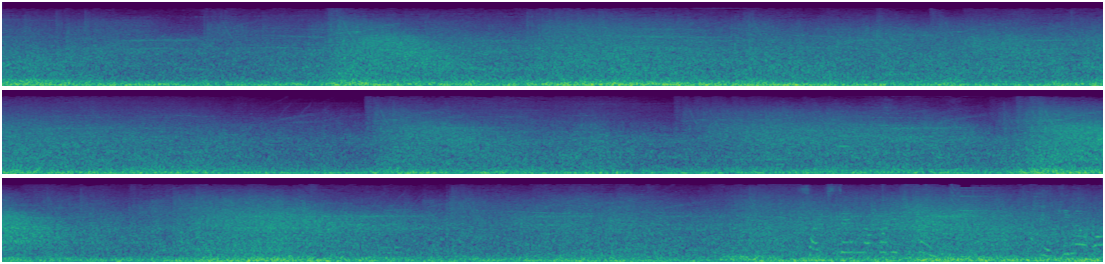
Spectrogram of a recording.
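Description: Beam rifles fire in sharp bursts.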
